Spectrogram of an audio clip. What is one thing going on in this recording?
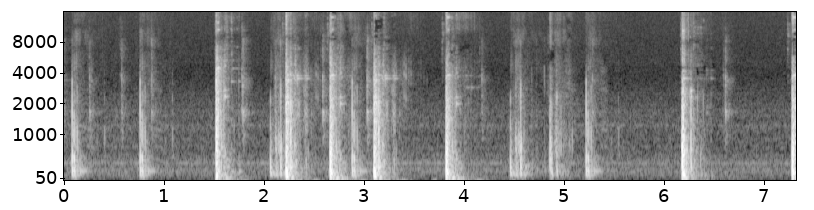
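Stone blocks are placed with short, dull knocks at an uneven pace.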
